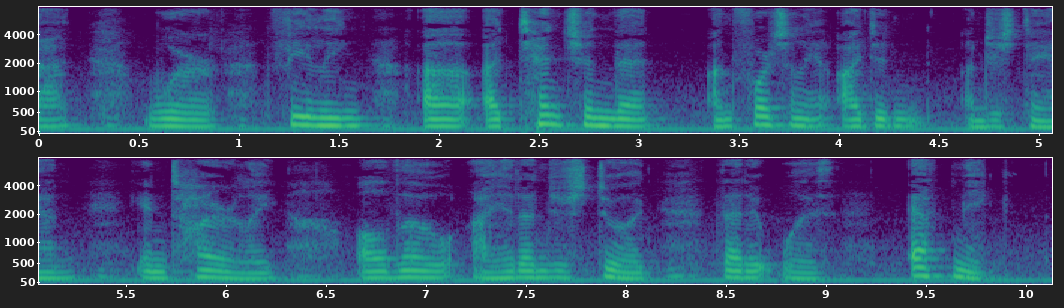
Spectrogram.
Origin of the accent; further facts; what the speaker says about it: United States; I am from the United States, and I am a legal officer and juris linguist.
